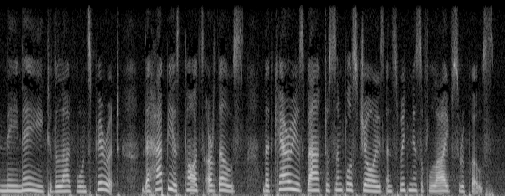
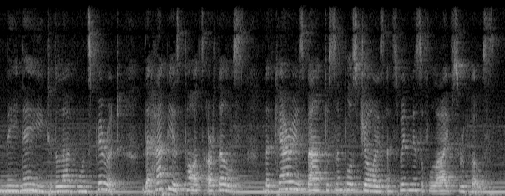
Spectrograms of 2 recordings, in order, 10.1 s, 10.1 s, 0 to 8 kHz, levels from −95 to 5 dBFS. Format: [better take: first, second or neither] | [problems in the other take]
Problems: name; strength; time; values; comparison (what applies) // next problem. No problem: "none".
first | background sound (Bowed string instrument); 9 dB below the speech // room echo; dies away in 0.8 s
